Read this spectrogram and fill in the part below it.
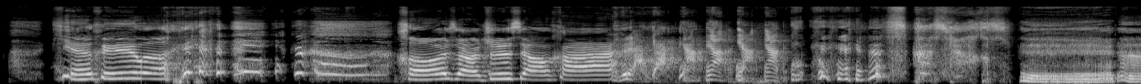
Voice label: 怪物音

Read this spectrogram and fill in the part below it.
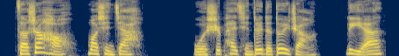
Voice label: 中性风御姐音

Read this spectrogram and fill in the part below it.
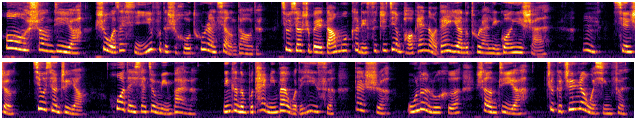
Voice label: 译制腔

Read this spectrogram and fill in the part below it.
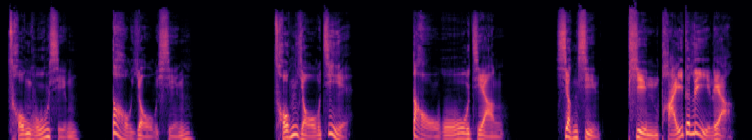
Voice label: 纯干音音频

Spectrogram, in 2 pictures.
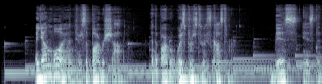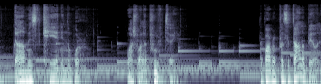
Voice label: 配音试读笑话

